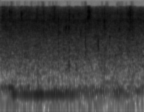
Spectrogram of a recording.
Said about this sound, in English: Sounds like it's raining inside the tower, which is, you know, odd.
